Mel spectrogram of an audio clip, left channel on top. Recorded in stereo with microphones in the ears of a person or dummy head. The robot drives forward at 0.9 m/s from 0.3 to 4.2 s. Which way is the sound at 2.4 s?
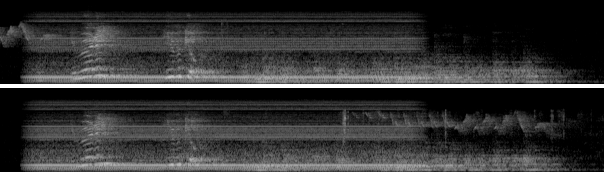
10° left (ahead or behind).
